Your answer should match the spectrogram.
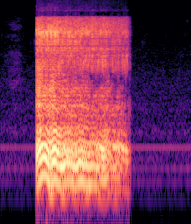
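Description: A man blowing a raspberry with his lips, one blast lasting a little over a second, used as a wordless jeer.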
